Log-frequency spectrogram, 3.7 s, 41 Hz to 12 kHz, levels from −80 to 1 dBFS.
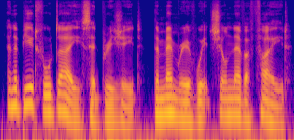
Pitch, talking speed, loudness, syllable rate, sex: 105 Hz, 210 wpm, -18 LUFS, 5.9 syllables/s, male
